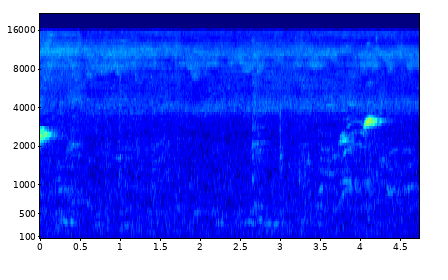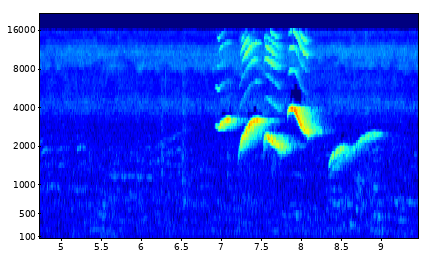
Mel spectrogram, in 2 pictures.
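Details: Green-winged saltator, "boca mole" song style, evening of 3 January 2019: faint background murmur for several seconds, then a loud phrase of four or five clear, slurred whistles, some rising and some falling.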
